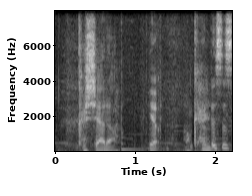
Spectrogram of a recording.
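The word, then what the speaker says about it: Kachera: So the final article of faith is the Kashera. Kasheda.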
